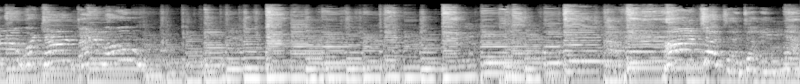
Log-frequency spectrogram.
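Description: Acoustic guitar played live, the instrumental opening of a song, with picked notes over a steady rhythm of chords and a few notes that bend up and back down.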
